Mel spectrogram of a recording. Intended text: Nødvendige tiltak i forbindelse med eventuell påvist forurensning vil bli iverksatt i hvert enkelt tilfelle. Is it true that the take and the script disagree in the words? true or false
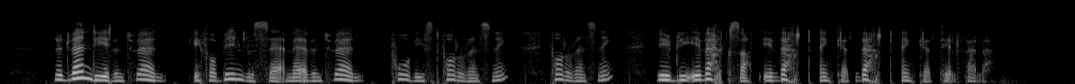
true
